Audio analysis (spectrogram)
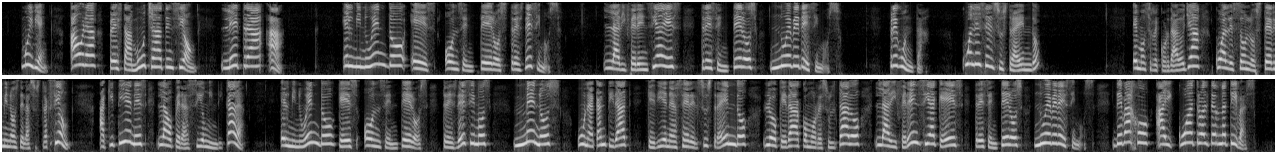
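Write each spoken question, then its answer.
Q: Pregunta, ¿cuál es el sustraendo?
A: 7 enteros 4 décimos (7,4)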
